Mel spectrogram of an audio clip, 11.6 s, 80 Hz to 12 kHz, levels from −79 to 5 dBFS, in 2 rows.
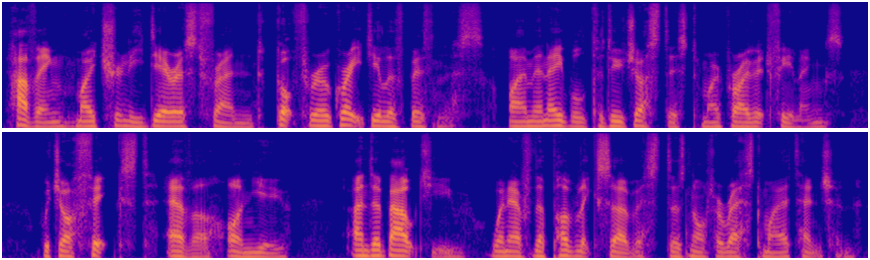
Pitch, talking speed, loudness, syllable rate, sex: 120 Hz, 210 wpm, -24 LUFS, 6.4 syllables/s, male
